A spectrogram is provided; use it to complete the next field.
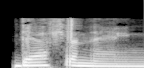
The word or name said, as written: deafeningly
